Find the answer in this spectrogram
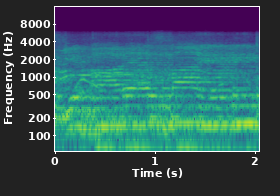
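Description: Live country band playing, with a male voice singing long held notes over it, recorded from far back in a large hall.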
